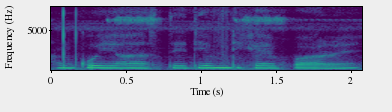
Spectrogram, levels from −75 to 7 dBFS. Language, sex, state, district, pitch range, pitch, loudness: Hindi, female, Arunachal Pradesh, Papum Pare, 265-280 Hz, 275 Hz, -19 LUFS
